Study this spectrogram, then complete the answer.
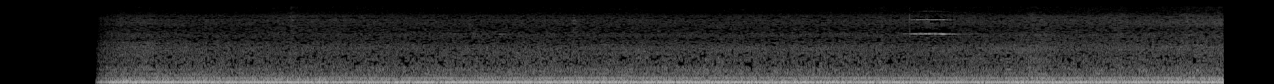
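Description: A rotisserie motor hums steadily.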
